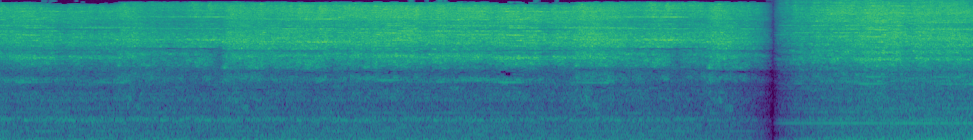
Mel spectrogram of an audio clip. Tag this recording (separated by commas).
Train, Vehicle, Railroad car, Rail transport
